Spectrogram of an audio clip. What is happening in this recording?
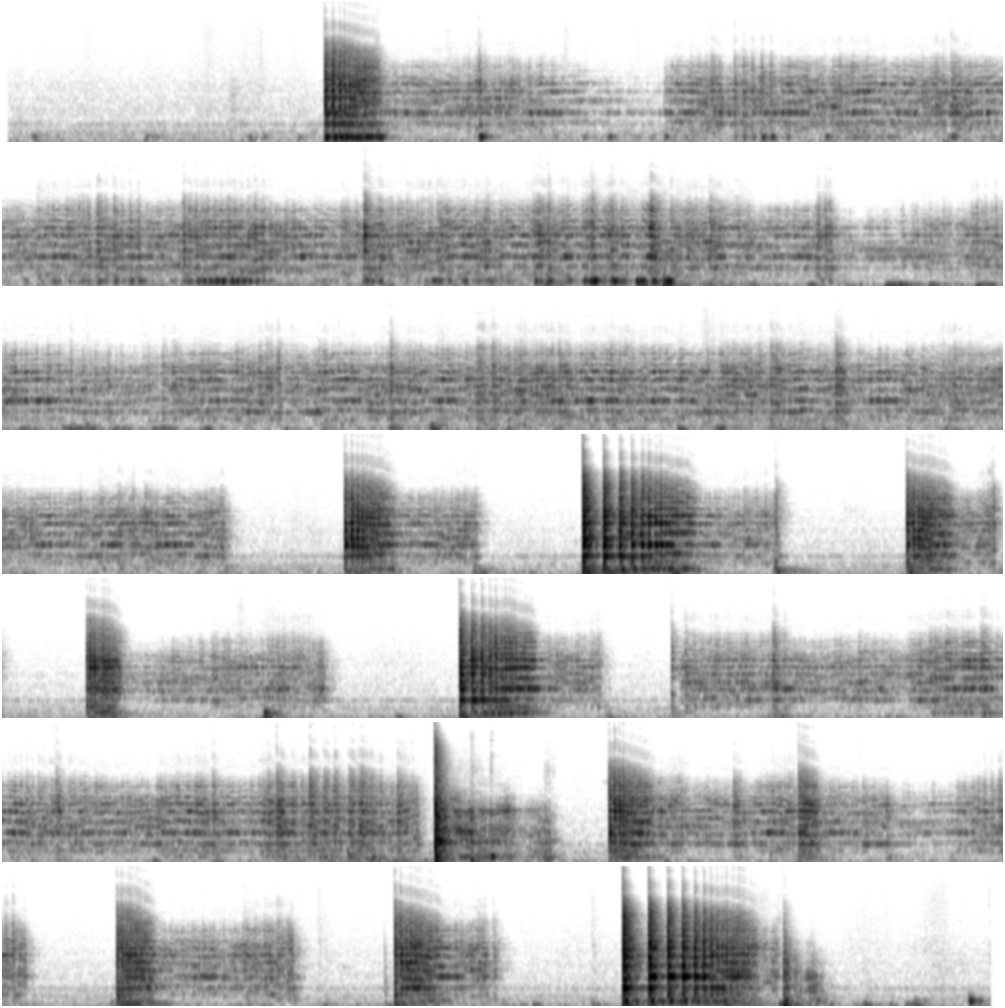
Ball on table
I recorded this for a pinball game I worked on. It's multiple sounds of a marble being dropped onto a hard table and rolling around. It's meant to simulate the sound of a pinball being put into play on a pinball table. Enjoy!
Pinball-roll, Marble, Clack, Drop, Multiple-drops, Pinball, Rolling, Multiple-rolls, Sharp, Marble-on-table, marble-bounce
